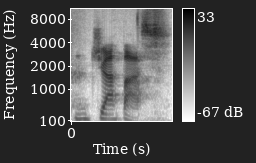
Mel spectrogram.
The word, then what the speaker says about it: Japas: is that from well japas feels like trappists even though without a t it's it's japas japas japas oh um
